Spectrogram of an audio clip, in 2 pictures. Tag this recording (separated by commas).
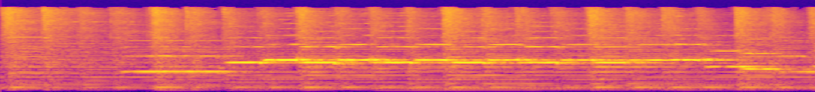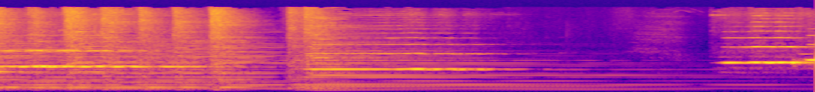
playing flute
